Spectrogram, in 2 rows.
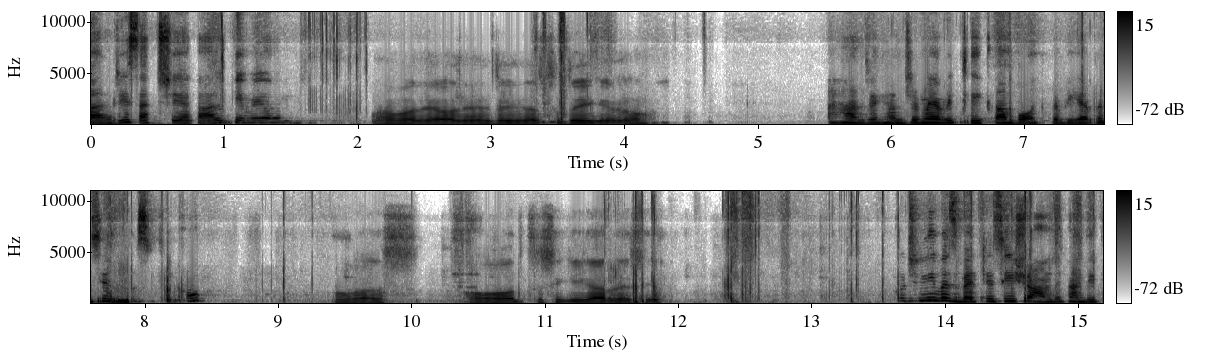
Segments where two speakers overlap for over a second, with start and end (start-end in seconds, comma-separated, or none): none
